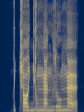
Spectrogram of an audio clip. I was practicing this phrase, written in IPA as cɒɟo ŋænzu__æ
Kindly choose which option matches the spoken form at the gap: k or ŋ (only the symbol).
ŋ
